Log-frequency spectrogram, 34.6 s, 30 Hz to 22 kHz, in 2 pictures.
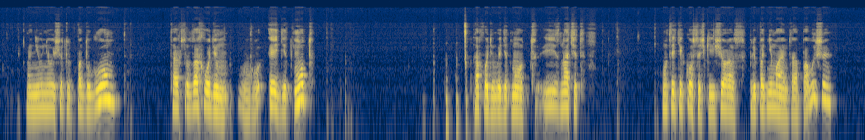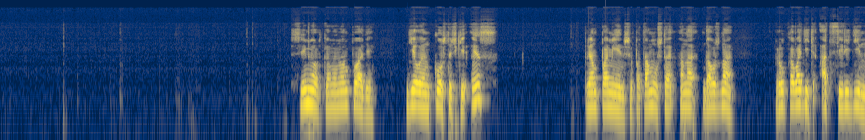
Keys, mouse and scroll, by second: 1.8 shift+middle click, 5.8 click, 12.6 click, 14.6-18.7 drag, 19.8-20.9 middle drag, 22.3 click, 23.5 KP_7, 26.4 s, 28.9 click, 30.2 click, 33.3 click, 33.6-34.6 middle drag.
